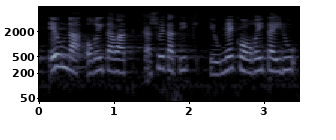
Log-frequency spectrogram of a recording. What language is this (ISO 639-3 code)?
eus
